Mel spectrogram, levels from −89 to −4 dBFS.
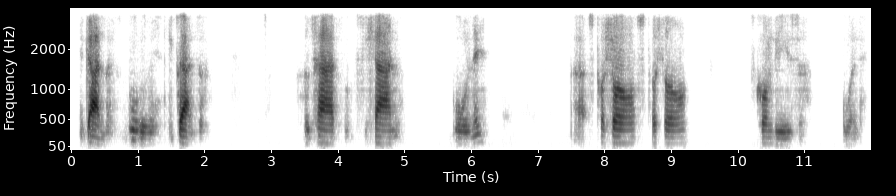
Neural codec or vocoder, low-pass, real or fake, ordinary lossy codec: codec, 16 kHz, 1.1 kbps, Voila-Tokenizer; 3.6 kHz; fake; none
